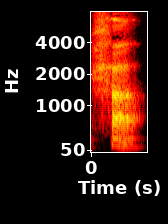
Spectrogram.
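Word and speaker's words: حاء: হা এর উচ্চারণটা একটু আপনার আমার কাছে শুনবেন, আমি হাটা কিভাবে উচ্চারণ করছি। হা, হা, হা। কি হচ্ছে, আমার যে গলা, তো আমি আবার বলছি, আমি উচ্চারণটা কিভাবে করছি একটু দেখবেন। হা, হা। এই যে আমি হাটা উচ্চারণ করছি ঠিক গলার মাঝে, মাঝ থেকে বাতাস বেরোচ্ছে এবং কিছুটা শ্বাস বেরোচ্ছে, বাতাসটা বের হয়ে যাচ্ছে।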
